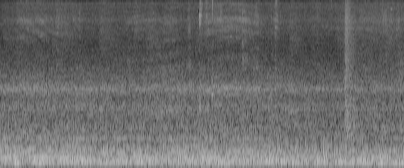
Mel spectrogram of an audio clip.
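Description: Automatic car wash's rotating cloth brush scrubbing across the windshield: a steady wash of slapping strips and spray over a low machinery hum, heard from inside the car, with one short click near the end.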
